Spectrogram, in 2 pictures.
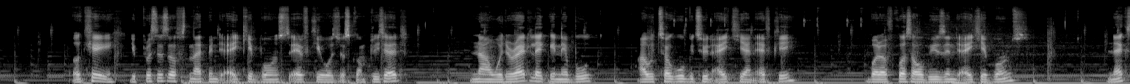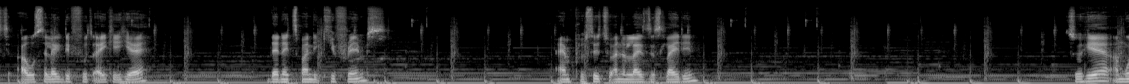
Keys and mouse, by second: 6.6 click, 7.1 click, 7.9 click, 8.5 click, 12.7 click, 15.4 click, 18.7 click, 19.2-22.5 drag.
